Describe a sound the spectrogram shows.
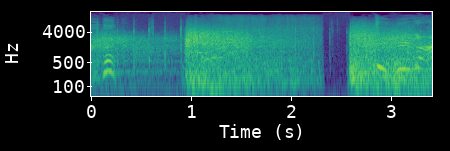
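A stone wall breaks apart with a crash.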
